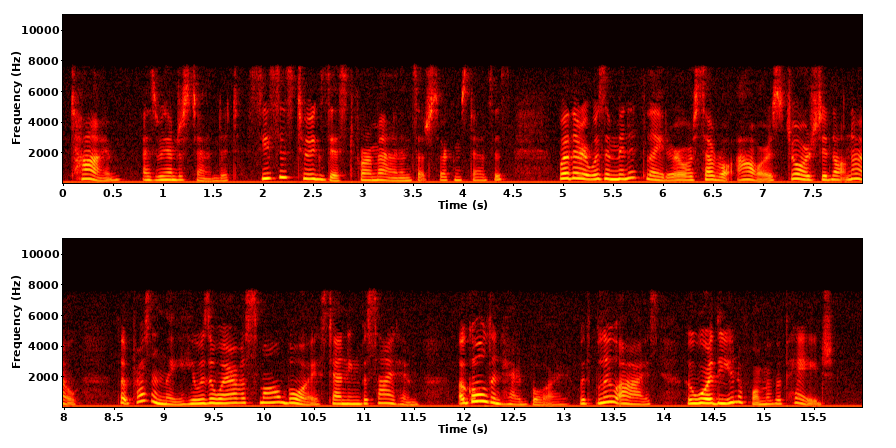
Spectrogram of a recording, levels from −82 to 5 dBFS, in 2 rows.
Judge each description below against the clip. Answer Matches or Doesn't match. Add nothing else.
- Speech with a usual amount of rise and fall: Doesn't match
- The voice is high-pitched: Matches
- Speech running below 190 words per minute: Doesn't match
